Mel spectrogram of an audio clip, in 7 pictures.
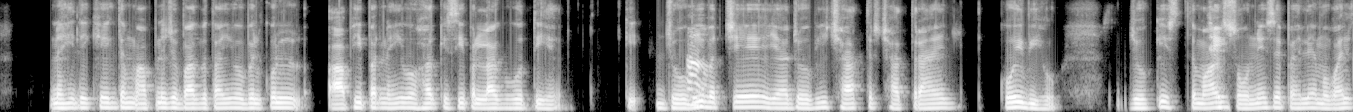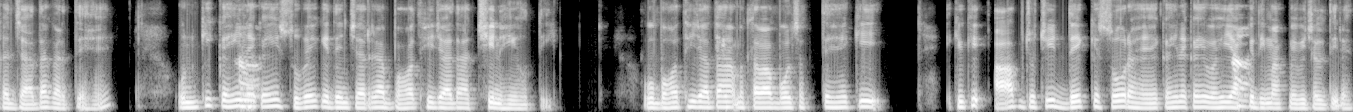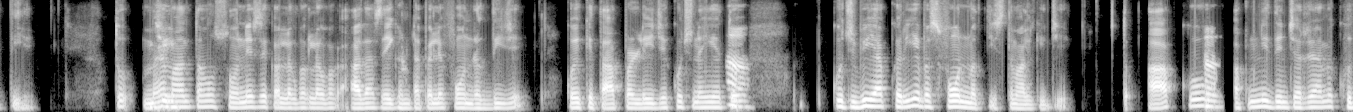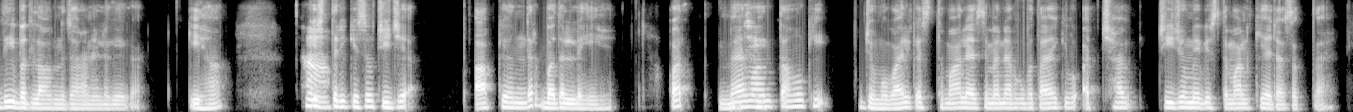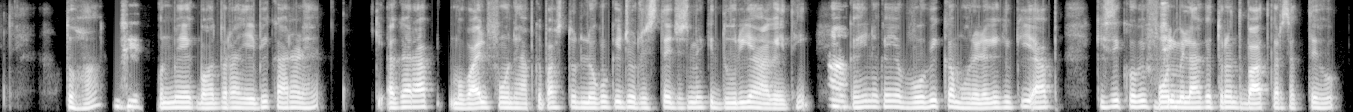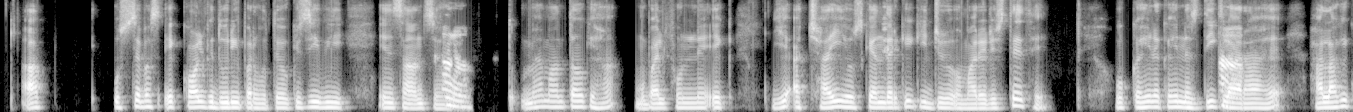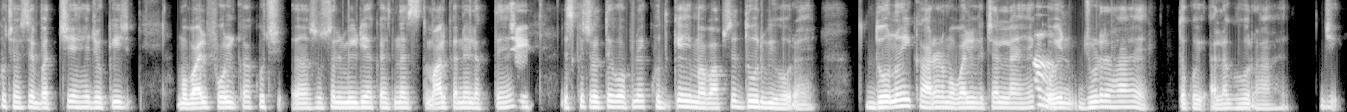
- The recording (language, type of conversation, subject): Hindi, unstructured, आपके अनुसार मोबाइल फोन ने हमारी ज़िंदगी कैसे बदल दी है?
- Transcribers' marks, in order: distorted speech; tapping; other background noise; in English: "कॉल"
